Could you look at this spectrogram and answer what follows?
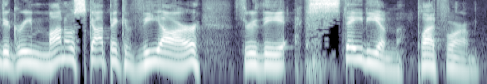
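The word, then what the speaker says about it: Xtadium: monoscopic VR through the stadium platform it's Stadium because you spell it with an X all games can also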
